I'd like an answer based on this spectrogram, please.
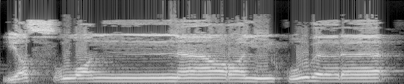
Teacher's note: أما في حال الوصل فاللام تغلظ وجها واحدا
